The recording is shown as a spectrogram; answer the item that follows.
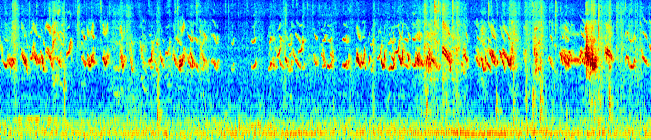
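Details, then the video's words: Many young chicks peep continuously while eating spinach, a busy, high, overlapping chirping chorus with occasional soft taps from feeding. "Adorable Little Chicks Chirping Sounds | Amazing Baby Hen Eating Spinach"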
